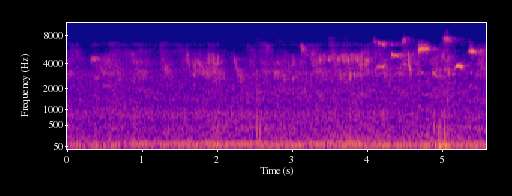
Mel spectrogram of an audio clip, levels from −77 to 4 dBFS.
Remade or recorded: remade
